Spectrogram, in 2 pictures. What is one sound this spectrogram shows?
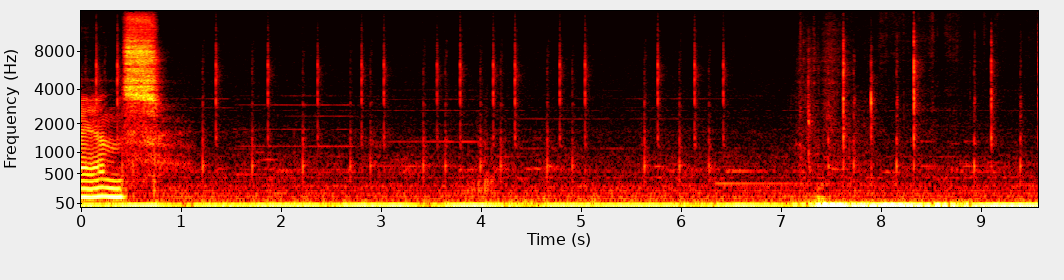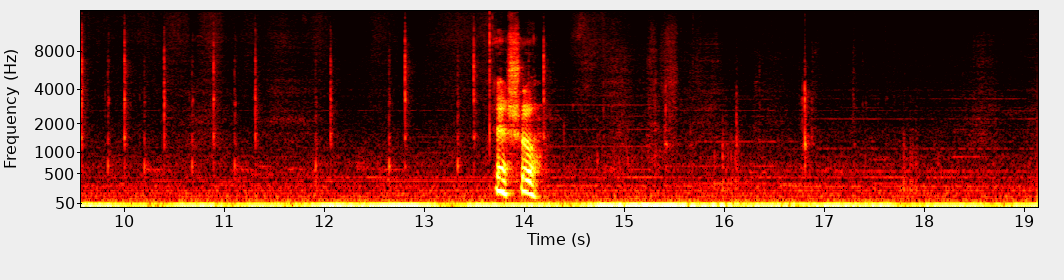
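Electronic game music plays steadily.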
